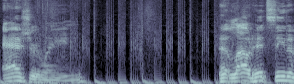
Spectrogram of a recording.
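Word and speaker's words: Azur Lane: Better make it double these going along with the NK and the uh Azour Lane. Azure Azure Lane. We figured out it is pronounced Azure Lane.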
